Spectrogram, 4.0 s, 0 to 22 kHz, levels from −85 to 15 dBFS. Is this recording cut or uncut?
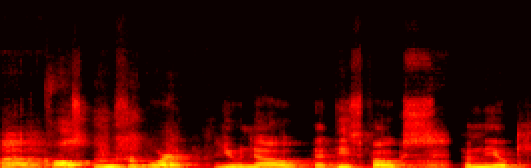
cut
